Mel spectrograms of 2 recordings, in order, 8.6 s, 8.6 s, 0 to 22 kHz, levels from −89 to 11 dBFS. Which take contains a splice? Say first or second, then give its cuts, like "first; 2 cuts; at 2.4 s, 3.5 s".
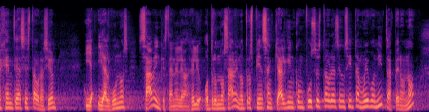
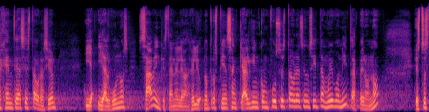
second; 1 cut; at 4.1 s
